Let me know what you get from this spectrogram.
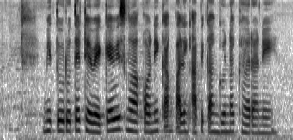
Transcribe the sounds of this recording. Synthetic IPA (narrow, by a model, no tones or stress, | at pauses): mit̪uɾut̪eɖ̥ɛ̤wekewɪsŋəlakɔnika̰ŋpa̰lɪŋʔa̰pikaŋɡonəɡ̥a̤ɾane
